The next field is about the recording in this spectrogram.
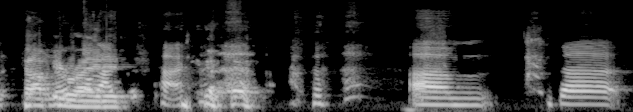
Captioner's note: panelists laughing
